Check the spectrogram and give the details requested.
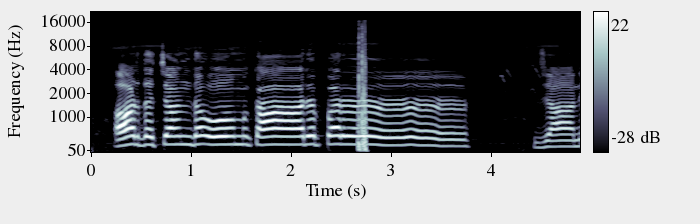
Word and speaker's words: ओम: इस ओम का शुद्ध उच्चारण ऊपर के अर्धचंद्र और बिंदु से ही संभव है, नहीं तो मात्र ऊ रह जाएगा।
